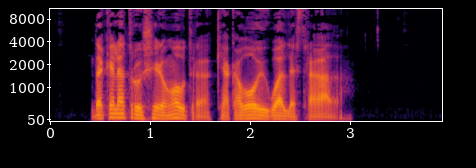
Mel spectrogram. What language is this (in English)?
Galician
